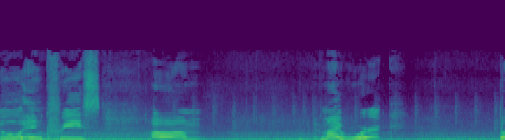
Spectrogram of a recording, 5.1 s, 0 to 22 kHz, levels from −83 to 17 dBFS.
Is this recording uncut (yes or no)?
no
